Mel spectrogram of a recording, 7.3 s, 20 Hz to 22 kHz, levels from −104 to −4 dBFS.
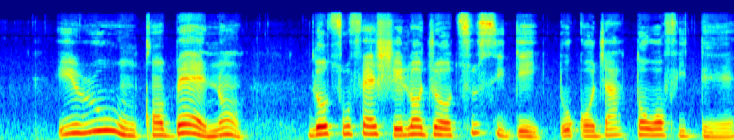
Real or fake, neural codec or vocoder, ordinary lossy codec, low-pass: real; none; none; 14.4 kHz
